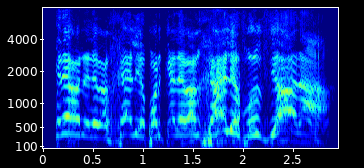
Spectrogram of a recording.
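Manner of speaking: high, loud preacher's roar with the answer; evangelist's shout. Retold or imitated. Evangelist shouting the answer at a huge congregation. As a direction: bellow the punchline to the crowd. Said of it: "pone una voz así y dice".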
